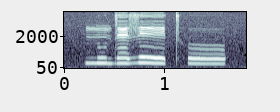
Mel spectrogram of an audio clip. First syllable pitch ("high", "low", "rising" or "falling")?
low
